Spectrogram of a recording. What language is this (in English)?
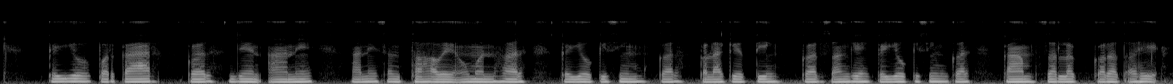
Chhattisgarhi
